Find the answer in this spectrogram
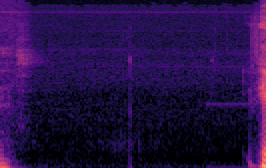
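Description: Near silence: a gap of dead silence between two spoken phrases of voice-over, with one faint tick about a second in. The voice cuts off just after the start and comes back just before the end.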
